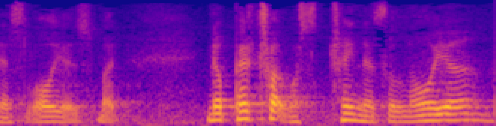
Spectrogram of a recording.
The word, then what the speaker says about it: Petrarch: In English, we'll pronounce him as Petrarch, you see.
